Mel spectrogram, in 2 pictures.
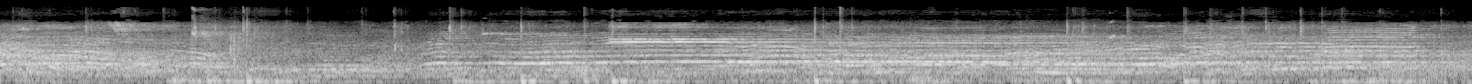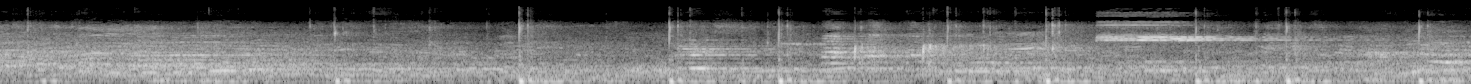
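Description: A volleyball bounced again and again on a hardwood gym floor, under the calls and chatter of players and spectators in a large gym.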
